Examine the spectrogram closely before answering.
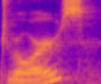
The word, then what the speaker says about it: drawer: what you're talking about so a drawer like a dresser drawer or drawers three drawers is going to be the or dip thong so I sometimes write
